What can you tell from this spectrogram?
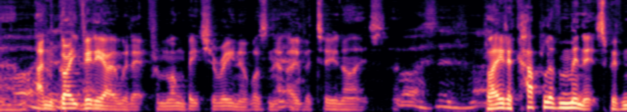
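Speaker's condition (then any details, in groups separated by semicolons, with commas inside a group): No condition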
